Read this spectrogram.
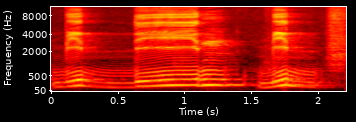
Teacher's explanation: Jadi dalam ta'rifnya lam sukun tidak terbaca. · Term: idgham syamsiyah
